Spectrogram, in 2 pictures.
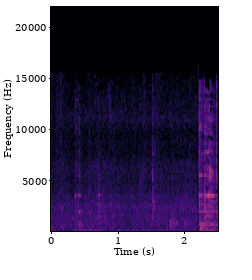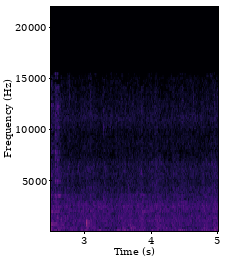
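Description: Chopsticks and ceramic rice bowls clinking while eating: a few light taps and one louder, ringing clink a little past two seconds in.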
